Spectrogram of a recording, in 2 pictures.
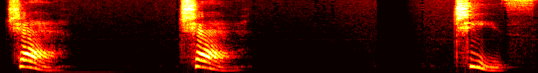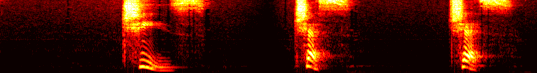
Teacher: this is an unvoiced sound so we don't use our voice box it's only air coming out of your mouth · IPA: tʃ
